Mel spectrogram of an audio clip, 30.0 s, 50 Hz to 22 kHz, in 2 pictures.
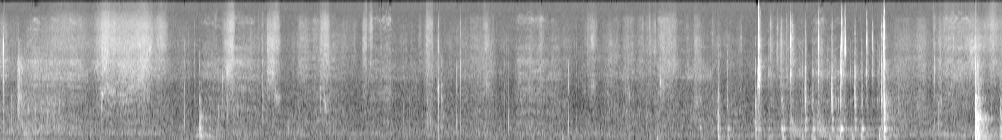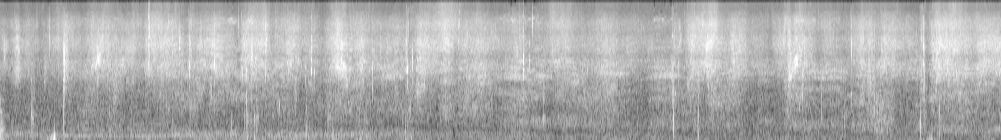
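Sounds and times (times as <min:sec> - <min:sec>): loud thump: 0:14.6 - 0:15.3.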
